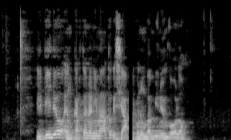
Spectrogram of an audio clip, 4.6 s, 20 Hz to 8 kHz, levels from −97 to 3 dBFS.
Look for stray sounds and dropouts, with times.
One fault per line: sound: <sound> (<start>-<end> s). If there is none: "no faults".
sound: dropout (2.6-2.6 s)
